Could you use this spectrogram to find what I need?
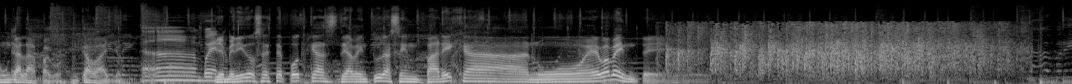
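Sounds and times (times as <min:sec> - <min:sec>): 
speech: 0:00.0 - 0:07.0
faint distant applause sound effect: 0:06.6 - 0:10.4.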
